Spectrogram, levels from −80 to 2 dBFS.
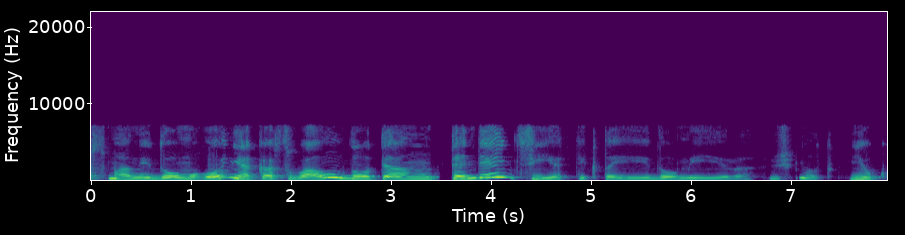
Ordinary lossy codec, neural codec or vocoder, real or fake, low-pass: Opus, 64 kbps; none; real; 7.2 kHz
